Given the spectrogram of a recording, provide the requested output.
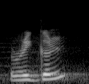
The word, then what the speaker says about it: wriggle: pink third one wrinkle wriggle right fourth one worry work wonderful here you can notice that in the third column the letter w is silent okay number pronunciation wrinkle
